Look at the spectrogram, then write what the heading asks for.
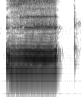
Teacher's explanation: place your hand on your throat. You feel the vibration. That's a voice sound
